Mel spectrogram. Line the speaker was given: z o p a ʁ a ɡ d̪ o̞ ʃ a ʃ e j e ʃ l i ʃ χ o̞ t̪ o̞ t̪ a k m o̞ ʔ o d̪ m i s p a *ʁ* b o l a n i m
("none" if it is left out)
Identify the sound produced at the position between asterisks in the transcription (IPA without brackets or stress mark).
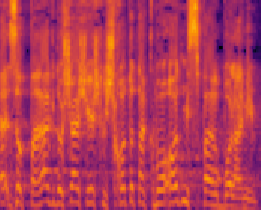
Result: ʁ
